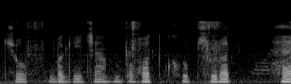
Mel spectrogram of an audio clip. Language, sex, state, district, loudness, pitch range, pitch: Hindi, male, Bihar, East Champaran, -34 LUFS, 120-130 Hz, 125 Hz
